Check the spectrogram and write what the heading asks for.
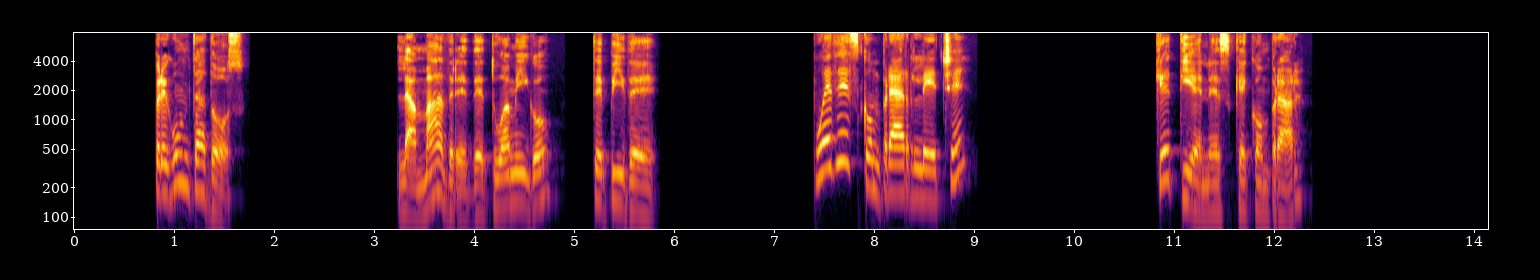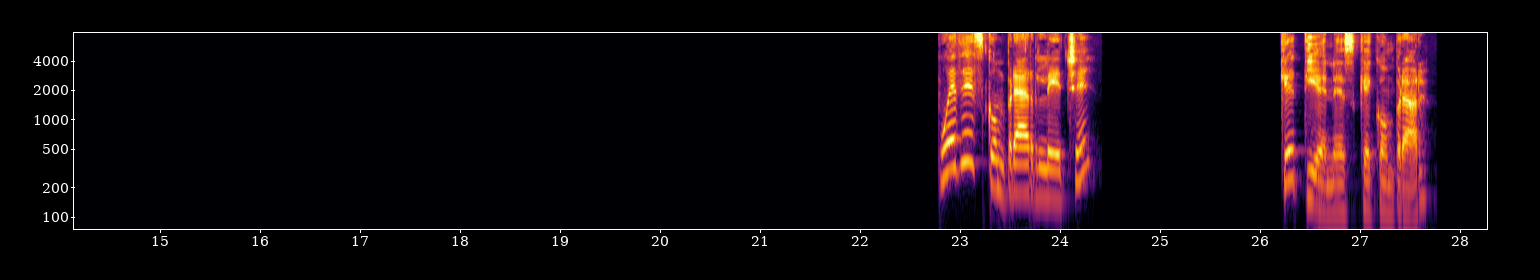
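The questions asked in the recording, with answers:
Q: ¿Qué tienes que comprar?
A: Leche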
